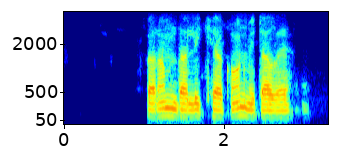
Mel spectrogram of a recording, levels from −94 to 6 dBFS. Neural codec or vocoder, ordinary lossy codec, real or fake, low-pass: vocoder, 24 kHz, 100 mel bands, Vocos; Opus, 16 kbps; fake; 3.6 kHz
